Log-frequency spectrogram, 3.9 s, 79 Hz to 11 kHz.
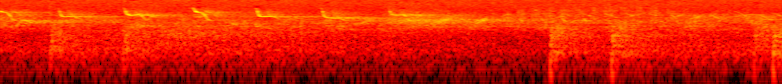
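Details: Osprey at a nest in Võrumaa, South Estonia, 2021, near a river and fish farm: a run of short, high, downslurred whistled notes about three per second, then several dull knocks and thumps at the nest.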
